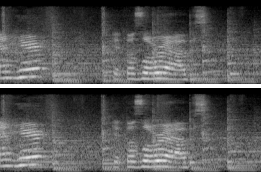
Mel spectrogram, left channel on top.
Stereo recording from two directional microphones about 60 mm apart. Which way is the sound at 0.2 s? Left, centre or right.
Right.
